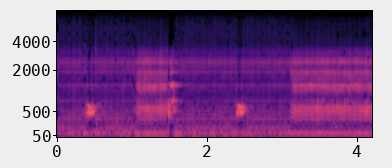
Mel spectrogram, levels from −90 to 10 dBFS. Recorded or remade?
remade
